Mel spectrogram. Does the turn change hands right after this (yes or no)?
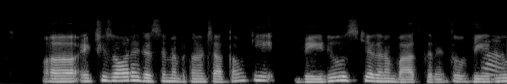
no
